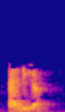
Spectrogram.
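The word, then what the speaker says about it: anēr: About 50 occurrences of this word in the New Testament, I'll tell you what it is, A-N-E-R, a long E, an ear, 50 occurrences, and every single one of them is a man as distinct from a woman.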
